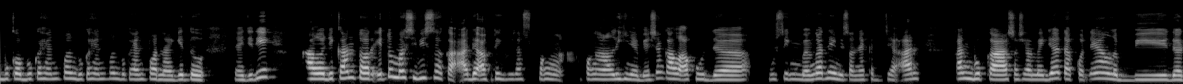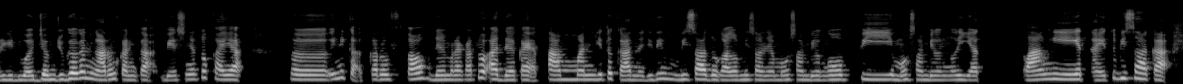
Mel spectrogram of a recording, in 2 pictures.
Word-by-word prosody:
buka-buka 250 +1 -1
handphone 260 0 -2
buka 255 +1 -5
handphone 255 +1 -5
buka 240 0 -6
handphone, 235 +1 0
nah 210 0 0
gitu. 220 -2 +2 0.2
Nah, 215 - -6
jadi 285 +12 0 0.3
kalau 255 -1 +8
di 260 - 0
kantor 280 -2 +4
itu 240 +10 -1
masih 315 -2 +3
bisa, 295 +1 -1
Kak, 230 - +2
ada 235 +2 +3
aktivitas 240 0 -7
peng 245 -3 -5 0.2
pengalihnya. 235 -1 0
Biasanya 215 +8 -5
kalau 260 -2 +6
aku 240 +1 -4
udah 215 +1 +1 0.2
pusing 240 0 -8
banget 230 +5 +1
nih, 265 - +2
misalnya 220 -1 -4
kerjaan, 220 +4 -3 0.3
kan 265 +1 +2
buka 230 -4 +7
sosial 230 0 -3
media 225 +4 +1
takutnya 250 +2 -1
lebih 215 0 -1
dari 210 -1 -1
2 200 0 0
jam 220 +3 +1
juga 265 +5 +5
kan 295 - +3
ngaruh 215 +3 +3
kan, 205 -2 -2
Kak, 210 0 -3
biasanya 205 +5 -6
tuh 310 - -1
kayak, 220 -6 +1 0.5
eee, 220 -2 +1
ini, 300 - -3
Kak, - - -7
ke 230 - -4
rooftop 230 +3 0
dan 215 0 -1
mereka 215 0 -2
tuh 305 +5 +1
ada 225 -3 +3
kayak 210 0 -2
taman 220 -1 +1
gitu 230 +3 -4
kan. 210 -1 +1
Nah, 205 - -6
jadi 210 +6 -5 0.2
bisa 230 +1 +3
tuh 220 -1 -1
kalau 205 0 +1
misalnya 210 -1 -4
mau 210 +2 -6
sambil 205 -2 -5
ngopi, 225 +1 -2
mau 215 +2 -4
sambil 210 -2 -5
ngelihat 205 -1 -4 0.4
langit, 235 +2 +2
nah 195 +1 -4
itu 290 - -11
bisa, 280 -2 +4
Kak, 215 -3 +3
225 Hz, 195 wpm, -24 LUFS, 215-250 Hz, 0.5 s, kalau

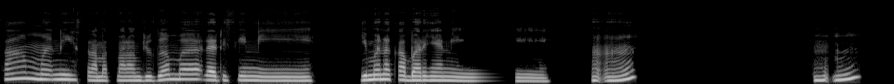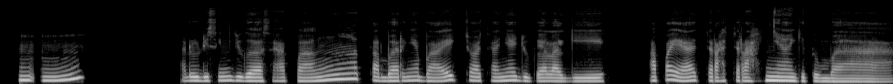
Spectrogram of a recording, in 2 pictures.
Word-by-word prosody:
sama 255 +1 +1
nih, 230 -1 +3
selamat 180 -2 -2
malam 185 0 0
juga 185 +2 0
Mbak, 235 0 +2
dari 195 -1 +2
sini. 195 -1 +1 1.0
Gimana 225 +4 +5
kabarnya 190 -1 +3
nih? 175 -2 +1 1.3
Heeh. 185 - +1 1.8
Mhm, 205 - +1 0.6
mhm. 200 - +2 1.0
Aduh 175 +1 +2
di 170 - +1
sini 180 +2 -1
juga 170 -2 +2
sehat 160 0 -7
banget, 205 +11 +2
kabarnya 175 +1 0
baik, 165 +5 -1
cuacanya 175 +1 0
juga 155 -2 -2
lagi, 150 0 0 0.4
apa 180 +4 -3
ya, 180 -3 +3
cerah-cerahnya 170 +1 +2
gitu, 155 -1 -3
Mbak. 140 -2 -1
180 Hz, 100 wpm, -22 LUFS, 165-200 Hz, 1.8 s, Gimana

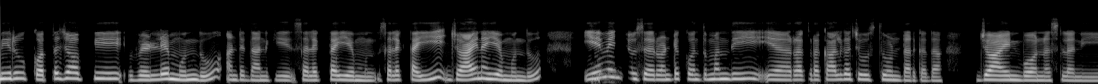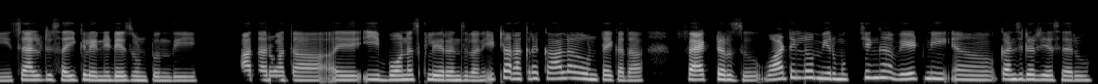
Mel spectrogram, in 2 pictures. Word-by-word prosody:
మీరు 265 +1 +5 0.2
కొత్త 220 +2 +1
జాబ్‌కి 275 0 +1 0.4
వెళ్ళే 215 +4 +4
ముందు 210 -2 +4 0.2
అంటే 210 -1 -2
దానికి 195 0 -3 0.2
సెలెక్ట్ 205 +1 -2
అయ్యేముందు 195 -3 0
సెలెక్ట్ 210 0 -1
అయ్యి 225 +8 +2 0.2
జాయిన్ 225 +5 +5
అయ్యే 235 -4 +5
ముందు 195 +1 -1 0.6
ఏమేం 330 +4 +1
చూసారు? 240 -3 0
అంటే 225 +3 -1
కొంతమంది 245 +2 +2 0.6
రకరకాలుగా 215 +2 -1
చూస్తూ 225 -1 -2
ఉంటారు 185 -2 -4
కదా! 175 +1 -6 0.5
జాయిన్ 205 -1 +5
బోనస్‌లని 185 -2 -2 0.3
సాలరీ 210 0 +1
సైకిల్ 200 +2 +1
ఎన్ని 195 0 0
డేస్ 195 +1 +1
ఉంటుంది. 180 0 -4 0.6
ఆ - - +3
తరువాత 205 -1 -3 0.5
ఈ - - 0 0.3
ఈ - - +1 0.2
బోనస్ 215 +1 +2
క్లియరెన్స్‌లని 200 -3 +1
ఇట్లా 310 +6 0
రకరకాల 275 +1 -2 0.2
ఉంటాయి 220 -3 0
కదా! 185 -1 -3 0.5
ఫ్యాక్టర్స్. 220 -3 +3 0.3
వాటిల్లో 305 +6 +1
మీరు 260 -2 +2
ముఖ్యంగా 310 +5 -1
వేటిని 260 +2 +1 0.2
ఆహ్, 210 -1 -3
కన్సిడర్ 230 -1 +2
చేసారు? 200 -1 -2
215 Hz, 130 wpm, -22 LUFS, 195-240 Hz, 0.6 s, మీరు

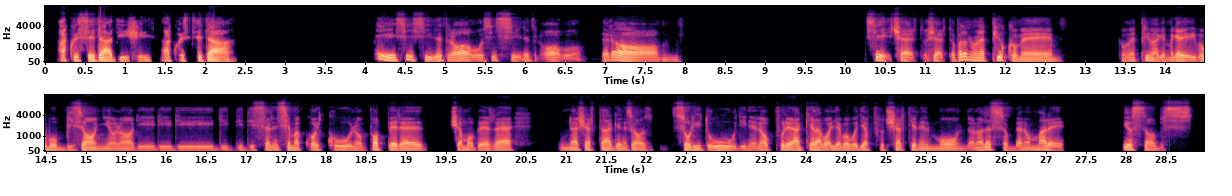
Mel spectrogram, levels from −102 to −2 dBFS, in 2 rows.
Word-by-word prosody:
A - - +3
quest'età 125 +2 +7
dici? 105 0 -3
A 110 - 0
quest'età? 115 -1 +5 1.7
Sì, 150 -2 +6
sì, 155 +6 0
sì, 125 -5 -1
le 130 +4 +3
trovo. 115 -4 +1
Sì, 120 +10 -7
sì, 115 -6 -6
le 125 +6 -5
trovo. 95 -4 -5 0.2
Però 115 -8 +5
mhmm 105 -1 -11 2.4
Sì - - +2
certo, - - -1
certo. - - -3
Però 190 +3 +5
non 145 -5 +2
è 145 - +2
più 170 -2 +4
come 115 -2 0 0.7
come 115 -1 -6
prima 125 -4 0
che 105 -1 -2
magari 115 +2 +3
eri 110 +1 0
proprio 120 0 0
bisogno, 110 0 -2
no, 110 0 -3
di 105 +1 -8
di 105 0 -8
di 105 0 -7
di 105 +1 -13 0.2
di 110 0 -12
stare 110 0 -4
insieme 115 +1 -1
a - - -5
qualcuno, 115 -1 -4
un 105 - -11
po' 135 -2 +2
per 115 -2 0 0.3
diciamo 115 -2 -3
per 115 0 -1 0.6
una 115 +1 -3
certa 115 -2 -1
che 115 +2 -3
ne 110 - -3
so, 110 -1 -2
s 100 +1 -18 0.2
solitudine, 110 -3 -1
no, 110 +1 -2
oppure, 115 +2 0
anche 115 +2 +1
la 115 -1 +4
voglia 115 -1 0
proprio 115 -1 -1
di 115 - -5
approcciarti 115 +1 -4
nel 110 0 -4
mondo, 105 -2 -4
no, 120 +4 -4
adesso 130 -5 -2
bene 110 +3 -5
o - - -4
male, 120 -6 -2 0.7
io 145 -1 +4
sto 105 -4 -4
bs 95 - -7
115 Hz, 145 wpm, -23 LUFS, 105-120 Hz, 2.4 s, quest'età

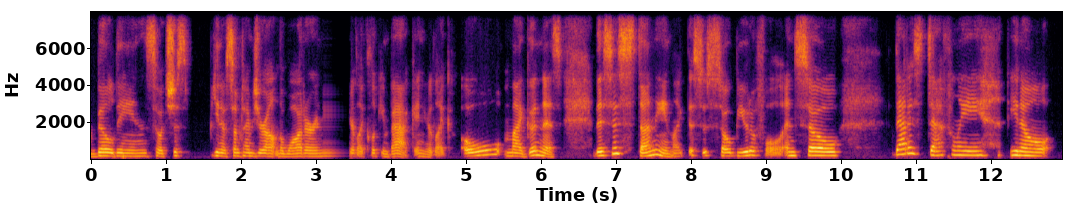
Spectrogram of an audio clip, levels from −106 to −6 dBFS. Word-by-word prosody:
buildings, 170 -1 0
so 170 - -2
it's 160 0 0
just 195 0 -3 0.3
you 190 -1 +1
know, 175 - 0
sometimes 175 0 -3
you're 170 -1 +1
out 160 0 +1
in - - -8
the 155 - -3
water, 160 +1 -2
and 165 +1 -8 0.2
you're 170 - -7
like - - -9
looking 165 -3 -7
back, 155 +2 -3
and 160 - -7
you're 120 -5 -8
like, - - -10
"Oh 215 +9 +2
my 175 -2 0
goodness, 200 -4 0 0.4
this 205 +1 +4
is 310 0 +5
stunning, 190 - +1
like 165 - -10
this - - -4
is 195 +2 -3
so 185 -2 0
beautiful," 205 +5 0
and 200 0 0
so 200 -1 +6 0.7
that 270 +3 +2
is 310 -2 +1
definitely 225 -1 0 0.3
you 225 +1 +5
know, 195 -3 +3
185 Hz, 175 wpm, -21 LUFS, 165-215 Hz, 0.7 s, so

